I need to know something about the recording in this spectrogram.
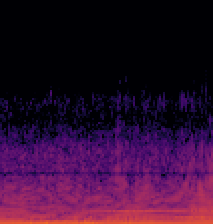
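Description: Ship's horn sounding one long, low, steady blast.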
